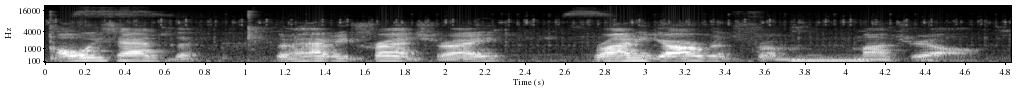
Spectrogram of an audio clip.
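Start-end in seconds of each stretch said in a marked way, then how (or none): none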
